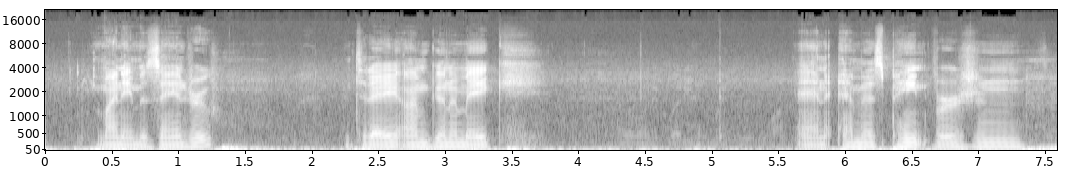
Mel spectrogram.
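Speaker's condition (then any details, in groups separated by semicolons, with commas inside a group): No condition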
